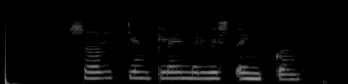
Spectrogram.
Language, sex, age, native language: Icelandic, female, 7, Icelandic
